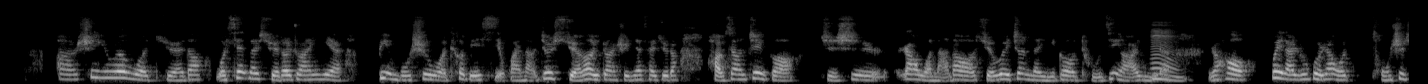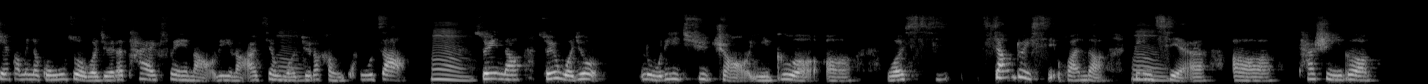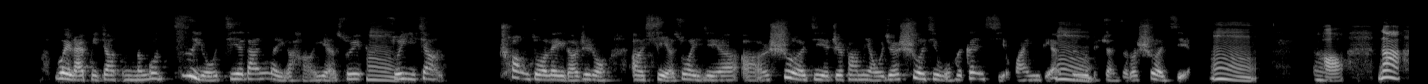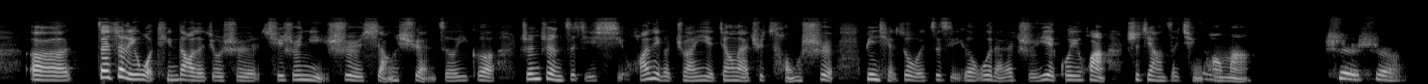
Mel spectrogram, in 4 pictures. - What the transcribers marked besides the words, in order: tapping
- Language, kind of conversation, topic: Chinese, advice, 被批评后，你的创作自信是怎样受挫的？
